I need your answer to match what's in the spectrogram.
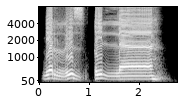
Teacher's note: Ya, ini kita dapatkan, ya, bisa permisa melihat, ya, ditandai dengan tasydid, ya, mir rizki, ya, ra-nya bertasydid, maka ini menunjukkan idgham kamil. Jadi nunnya ini dilebur ke dalam ra, jadi hilang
